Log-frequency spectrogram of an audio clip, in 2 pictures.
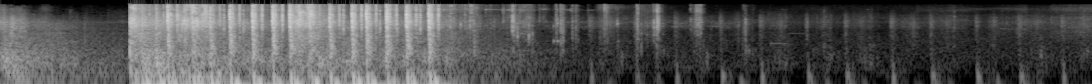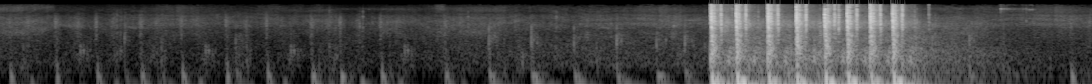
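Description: A gun fires rapid bursts of shots up close.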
